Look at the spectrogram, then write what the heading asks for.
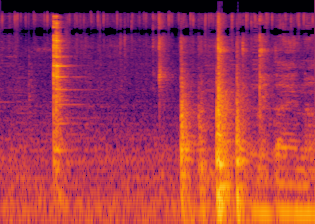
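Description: Tofu goes into a pot of simmering laing, a Filipino taro-leaf dish. A few sharp metallic clanks and scrapes of utensil against pot ring out close by, with some speech around them.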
